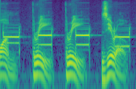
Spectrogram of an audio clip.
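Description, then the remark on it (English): A synthetic, robotic voice slowly reads out digits of a phone number, four evenly spaced syllables, each overlaid with steady touch-tone beeps, fairly loud. “If you want to give a call, let's see what the robot will give the number slowly.”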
